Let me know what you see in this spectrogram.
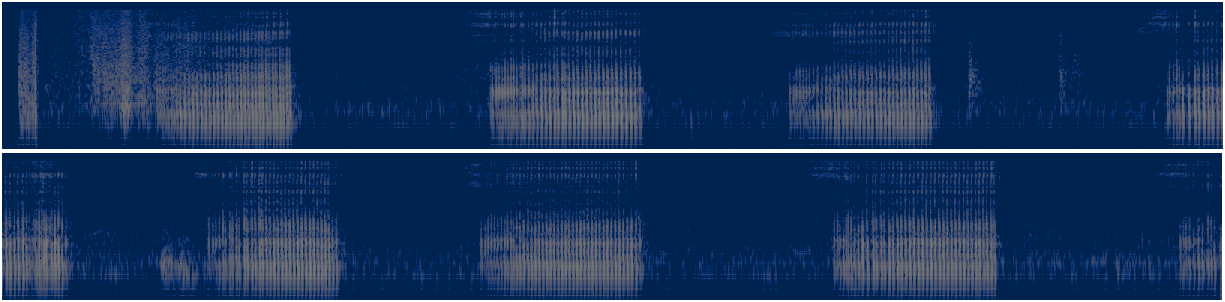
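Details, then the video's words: Pet dog snoring loudly, long raspy breaths about every two seconds, seven rough snores alternating with quiet pauses, steady and regular. "More snoring"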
